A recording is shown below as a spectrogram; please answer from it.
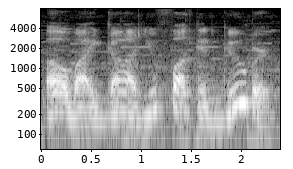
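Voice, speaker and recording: A man streams a game with casual live commentary over game music, exclaiming and musing aloud to himself. His voice sits high with huge pitch swings, vocal fry, and a dark tone, and he speaks a little slowly.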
